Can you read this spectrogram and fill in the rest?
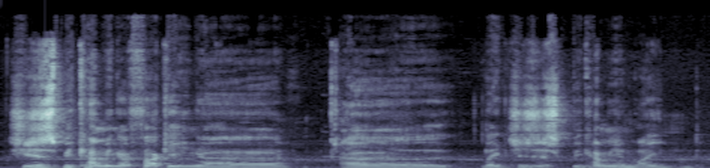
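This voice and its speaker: A man with a mid-pitched voice reads a visual novel aloud. He breaks off into casual, joking asides with swearing. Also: moderate pace, slight background noise. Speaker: let's play host.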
